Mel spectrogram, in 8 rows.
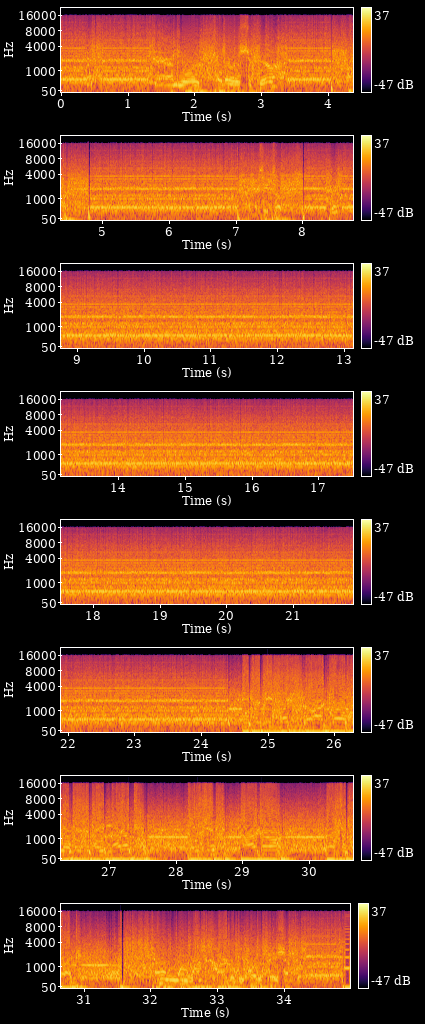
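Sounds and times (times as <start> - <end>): helicopter drive train whine: 0.0 - 34.9.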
